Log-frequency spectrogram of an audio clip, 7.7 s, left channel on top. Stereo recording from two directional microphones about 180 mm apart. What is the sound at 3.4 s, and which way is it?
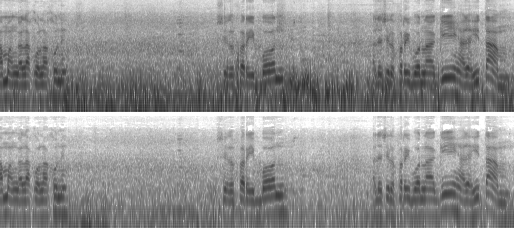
Speech, 25° right (ahead or behind).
